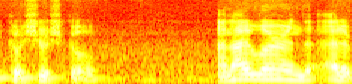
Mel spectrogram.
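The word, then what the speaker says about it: Kościuszko: who he is because you're not saying it right it's koskiasko in greenpoint but we know that it's actually kosciuszko and i learned at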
